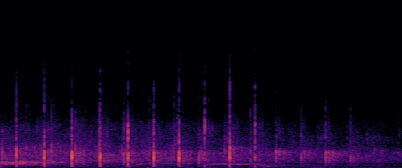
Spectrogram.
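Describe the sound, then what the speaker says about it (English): Graduation ceremony audience giving a round of applause, quiet and sparse, with a few sharp, evenly spaced claps standing out over faint background clapping and a voice, fading toward the end. "Another round of applause."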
